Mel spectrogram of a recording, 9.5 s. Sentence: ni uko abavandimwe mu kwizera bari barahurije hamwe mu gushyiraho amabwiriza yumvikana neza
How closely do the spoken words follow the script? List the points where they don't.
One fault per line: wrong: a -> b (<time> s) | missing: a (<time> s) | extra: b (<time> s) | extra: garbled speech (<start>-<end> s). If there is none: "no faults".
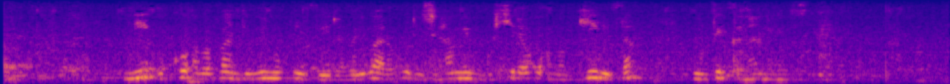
no faults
